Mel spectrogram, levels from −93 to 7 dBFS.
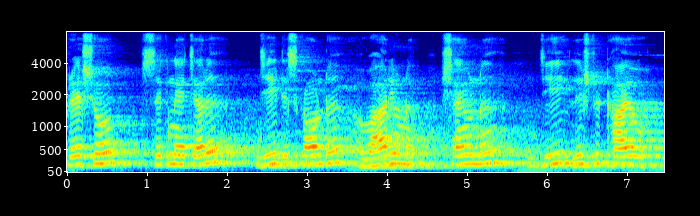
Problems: constant background noise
